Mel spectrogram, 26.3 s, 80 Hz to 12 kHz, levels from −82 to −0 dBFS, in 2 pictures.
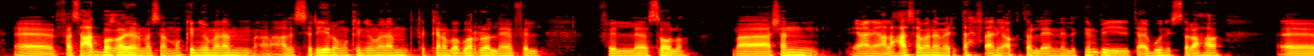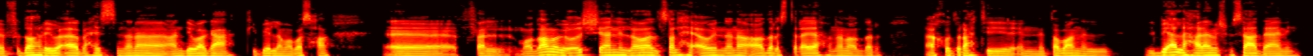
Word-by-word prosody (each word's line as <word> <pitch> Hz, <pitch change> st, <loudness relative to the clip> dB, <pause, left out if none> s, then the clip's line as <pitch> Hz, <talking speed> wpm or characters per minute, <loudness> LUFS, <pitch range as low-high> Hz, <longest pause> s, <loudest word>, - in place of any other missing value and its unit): آآ 95 Hz, 0 st, +1 dB
فساعات 110 Hz, +6 st, +5 dB
باغيّر 130 Hz, -2 st, +5 dB
مثلًا، 115 Hz, 0 st, -2 dB
ممكن 120 Hz, +3 st, -1 dB
يوم 120 Hz, 0 st, +1 dB
أنام 120 Hz, -2 st, 0 dB
على 100 Hz, -3 st, -3 dB
السرير 115 Hz, +6 st, +1 dB
وممكن 120 Hz, +1 st, -2 dB
يوم 115 Hz, +1 st, -1 dB
أنام 115 Hz, 0 st, -1 dB
في 115 Hz, -, -11 dB
الكنبة 115 Hz, -1 st, 0 dB
برّه، 115 Hz, +2 st, +2 dB
اللي 110 Hz, -1 st, -1 dB
هي 110 Hz, +1 st, 0 dB
في 110 Hz, +1 st, -4 dB
ال 100 Hz, -1 st, -5 dB, 0.6 s
في 110 Hz, -, -3 dB
الصالة، 100 Hz, 0 st, 0 dB, 0.4 s
ما 100 Hz, 0 st, +3 dB
عشان 120 Hz, +2 st, 0 dB, 0.3 s
يعني 100 Hz, -1 st, 0 dB
على 100 Hz, +2 st, +1 dB
حسب 120 Hz, +2 st, +4 dB
أنا 120 Hz, 0 st, +2 dB
مرتاح 115 Hz, +2 st, -2 dB
في 110 Hz, 0 st, 0 dB
أنهي 115 Hz, -2 st, -1 dB
أكتر، 115 Hz, +2 st, -2 dB
لأن 105 Hz, 0 st, -3 dB
الاتنين 105 Hz, +6 st, -4 dB
بيتعِبوني 110 Hz, -1 st, -1 dB
الصراحة 115 Hz, +3 st, 0 dB, 0.5 s
آآ، 95 Hz, 0 st, 0 dB
في 95 Hz, +3 st, -11 dB
ضهري 115 Hz, -1 st, +3 dB
بقى 115 Hz, -1 st, +3 dB
باحس 110 Hz, +1 st, -4 dB
إن 110 Hz, -, -5 dB
أنا 110 Hz, -3 st, +1 dB
عندي 105 Hz, +2 st, -1 dB
وجَع 105 Hz, -1 st, +2 dB
كبير 110 Hz, +2 st, -4 dB
لمّا 100 Hz, -2 st, -2 dB
باصحى 110 Hz, 0 st, -3 dB, 0.6 s
آآ، 100 Hz, -1 st, -1 dB
فالموضوع 105 Hz, +4 st, -1 dB
ما 140 Hz, -, +3 dB
بيؤولش 125 Hz, +2 st, -1 dB
يعني 125 Hz, 0 st, +2 dB
اللي 115 Hz, -1 st, 0 dB
هو 125 Hz, +1 st, +4 dB
لصالحي 125 Hz, +2 st, -2 dB
أوي 115 Hz, +2 st, +1 dB
إن 115 Hz, -1 st, -4 dB
أنا 110 Hz, -1 st, 0 dB
أقدَر 110 Hz, 0 st, 0 dB
أستريّح 110 Hz, +1 st, -1 dB
وإن 105 Hz, -, -9 dB
أنا 110 Hz, 0 st, -1 dB
أقدَر 105 Hz, 0 st, -5 dB, 0.5 s
آخُد 110 Hz, -1 st, -2 dB
راحتي 105 Hz, -4 st, -2 dB
إن 95 Hz, -1 st, -7 dB
طبعًا 110 Hz, +1 st, 0 dB
ال 100 Hz, 0 st, -8 dB, 0.4 s
البيئة 130 Hz, +6 st, +4 dB
اللي 130 Hz, -3 st, +4 dB
حواليّا 115 Hz, 0 st, +4 dB
مش 115 Hz, 0 st, -3 dB
مساعدة 110 Hz, -2 st, +2 dB
يعني. 100 Hz, 0 st, -2 dB
110 Hz, 170 wpm, -25 LUFS, 100-120 Hz, 0.6 s, فساعات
